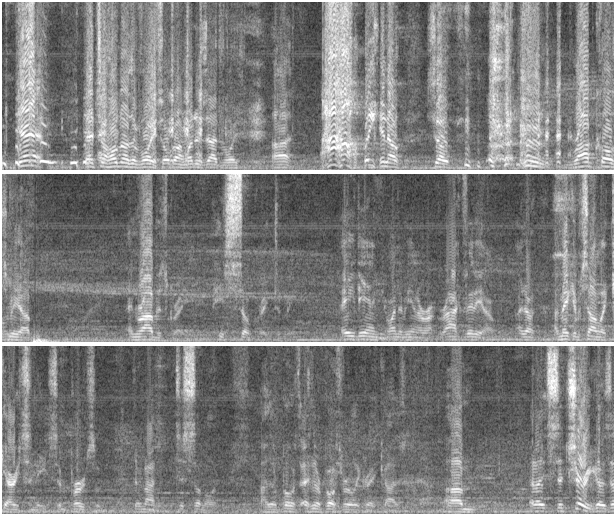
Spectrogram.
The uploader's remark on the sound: This will be the first of some shorter interviews, Where I got a few interview at the Haunted Screams Expo in Hampton VA.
